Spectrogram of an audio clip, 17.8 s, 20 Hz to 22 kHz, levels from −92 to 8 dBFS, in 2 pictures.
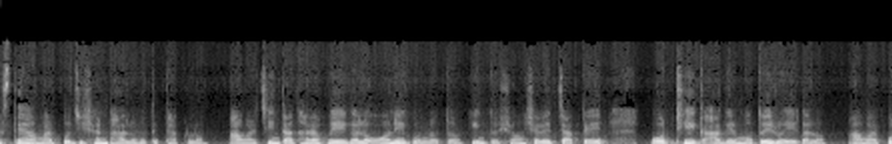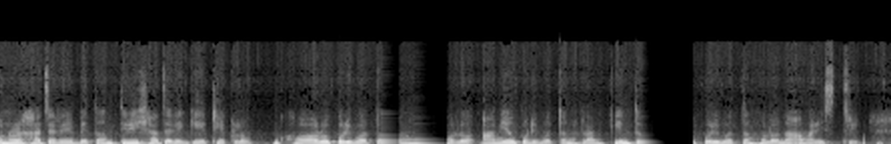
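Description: Packets were most likely held back in transit, draining the jitter buffer and causing a call audio freeze at 12.73 s, 13.06 s and 15.33 s. Each time, the receiver stretched the last sound into a fading buzz for 175 ms, 330 ms and 510 ms. The third fades to silence for its final 360 ms. Nothing is lost: the audio resumes where it stopped, pushed later by each freeze's length.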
